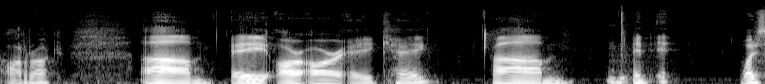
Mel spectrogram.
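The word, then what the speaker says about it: arrak: um it's pronounced uh you roll the r arak um a-r-r-a-k um and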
